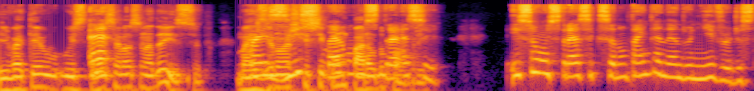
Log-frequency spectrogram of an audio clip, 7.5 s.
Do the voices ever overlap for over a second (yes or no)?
yes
